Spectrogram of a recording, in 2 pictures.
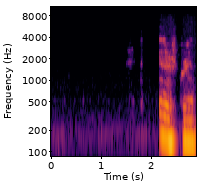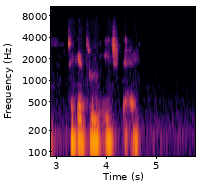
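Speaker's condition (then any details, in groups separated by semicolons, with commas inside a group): Cerebral palsy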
